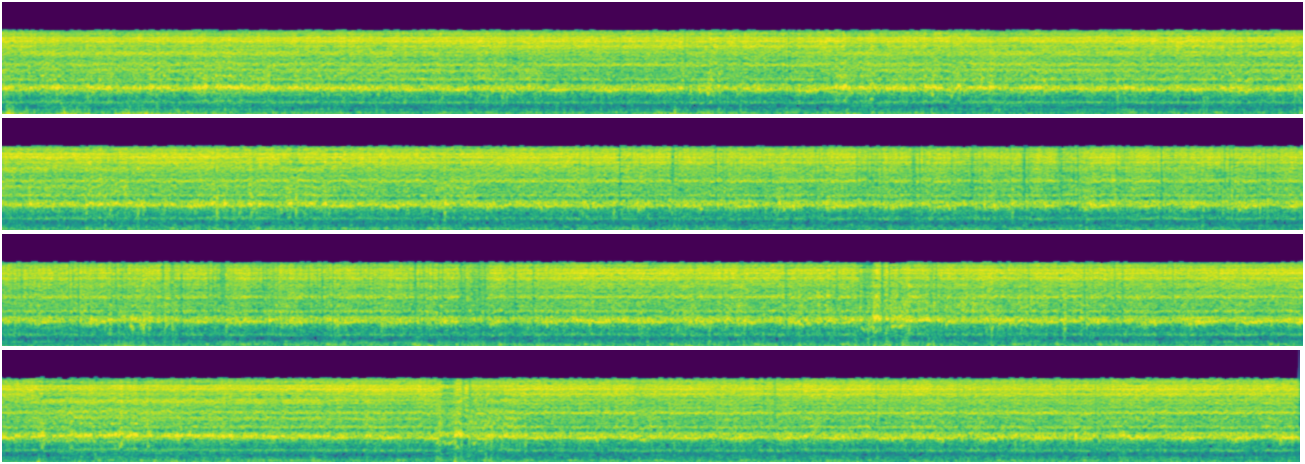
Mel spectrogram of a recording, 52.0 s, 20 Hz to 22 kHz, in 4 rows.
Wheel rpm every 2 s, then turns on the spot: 110, 110, 110, 120, 110, 110, 110, 110, 120, 120, 110, 120, 120, 120, 110, 120, 110, 120, 110, 110, 120, 120, 110, 120, 120, 120.
none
